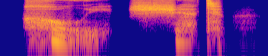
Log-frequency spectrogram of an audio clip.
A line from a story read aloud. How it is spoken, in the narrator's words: Ren hisses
